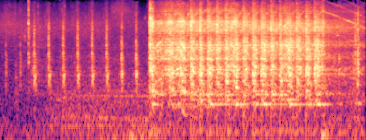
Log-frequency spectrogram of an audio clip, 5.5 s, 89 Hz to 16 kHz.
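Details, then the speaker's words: BA Falcon XR6 that wouldn't crank, on a jump pack: starter turns steadily then spins faster but the engine never catches; smart lock light on, immobilized, ICC unit suspected. "Starter's good. Well, the starter motor's good, but we have a smart lock light, which means it's immobilized. It's not going to start."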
